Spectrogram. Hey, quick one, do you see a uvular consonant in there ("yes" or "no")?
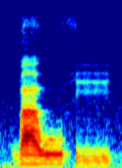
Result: no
